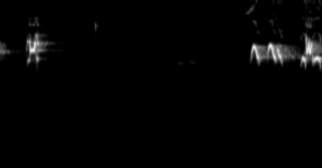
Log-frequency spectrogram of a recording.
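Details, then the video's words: American robin in North America giving one short warbled phrase, then a long silence, then a quick series of looping whistled notes near the end. "American Robin Bird Song Sound"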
